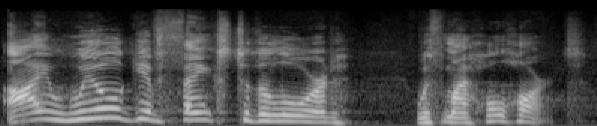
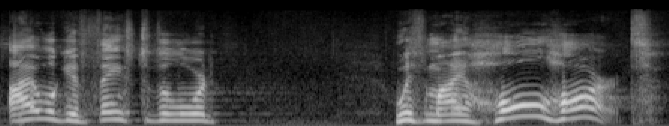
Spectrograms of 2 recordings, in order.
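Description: First: It is read with ordinary emphasis. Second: It is read with strong extra emphasis.

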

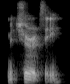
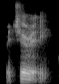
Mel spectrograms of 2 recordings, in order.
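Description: First: The T sound is clearly pronounced. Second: The T sound is dropped. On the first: "instead of saying maturity" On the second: "he reduces it to maturity"

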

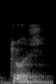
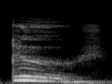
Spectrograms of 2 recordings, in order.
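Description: First: The vowel in the word is short. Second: The vowel in the word is drawn out. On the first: This is how locals say the name. The speaker calls it right. "Așa folosesc toți clujenii" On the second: Only outsiders say the name this way. The speaker calls it wrong. "Doar voi spuneți Cluj"

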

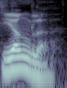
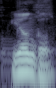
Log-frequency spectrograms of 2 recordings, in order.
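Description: First: The name ends in an 'ah' sound. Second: The name ends in an 'ul' sound. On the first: The speaker calls it right. "which is the correct way to pronounce it" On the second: The speaker calls it wrong. "it's funny to say Youngle"

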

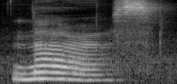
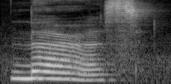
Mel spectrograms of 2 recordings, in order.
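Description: The two takes are said the same way.

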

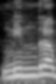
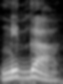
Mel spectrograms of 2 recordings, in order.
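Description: First: A nasal n sound comes before the d. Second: No nasal sound comes before the d. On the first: The speaker calls it wrong. "આપણે ઘણી વખતે નિંદ્રા બોલીએ છીએ, actually નિંદ્રા શબ્દ જ નથી" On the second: The speaker calls it right.

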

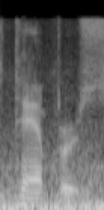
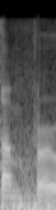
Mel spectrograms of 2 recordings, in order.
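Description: First: The name is said as 'Tampers'. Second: The name is said as 'Thumper'. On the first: Someone else said the name this way. The speaker calls it wrong. "was Tampers" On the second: This is the dog's real name. The speaker calls it right. "Her pronunciation of Thumper"

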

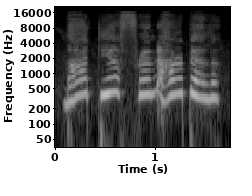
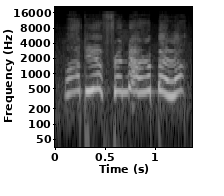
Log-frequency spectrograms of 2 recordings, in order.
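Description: First: It is read in the speaker's usual accent. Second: It is read in a put-on British female accent.

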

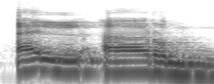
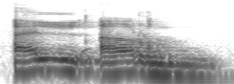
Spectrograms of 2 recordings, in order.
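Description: The two takes are said the same way.

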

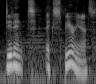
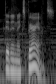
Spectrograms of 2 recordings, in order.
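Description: First: The T is pronounced and the words are separate. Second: The T is dropped and the words are joined. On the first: "Instead of saying" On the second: "the T does in fact drop completely, and the two words connect"

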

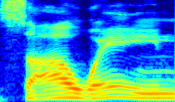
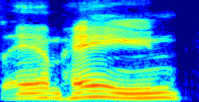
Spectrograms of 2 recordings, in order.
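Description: First: The word is said unlike its spelling. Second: The word is said just as spelled. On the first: This is the pronunciation that others insist on. "why would I even think to pronounce it Samhain" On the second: This is how the spelling suggests it is read. "when it's Samhain? ... it's spelled Samhain"

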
